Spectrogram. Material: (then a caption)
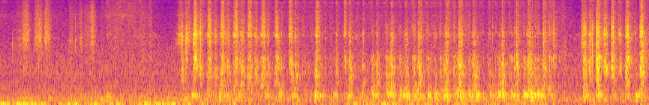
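Coated card. A wooden stylus scratches the right side of a picture on a flat scratch-art card, black coating over colored foil, held by one hand. Quick, bright, raspy strokes start softly, pause briefly near the three-second mark, then come back denser and steadier, ending in a louder burst of sharp scratches.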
